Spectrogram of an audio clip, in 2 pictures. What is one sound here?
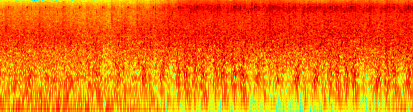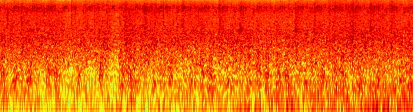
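Water splashes steadily.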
